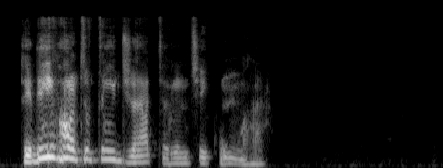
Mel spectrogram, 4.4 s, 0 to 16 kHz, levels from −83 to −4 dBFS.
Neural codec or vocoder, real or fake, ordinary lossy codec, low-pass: codec, 24 kHz, 1.5 kbps, HILCodec; fake; none; 10.8 kHz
